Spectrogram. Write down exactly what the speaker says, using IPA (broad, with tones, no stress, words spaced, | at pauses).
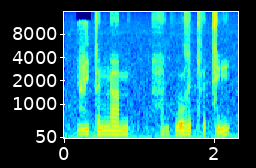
vi˧kə˧nŋa˧m | ha̤˨˩ŋhwo̰˧˥ ɣə˦˥t̚t̪ʰə˨˩t̚sḭ˧˥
